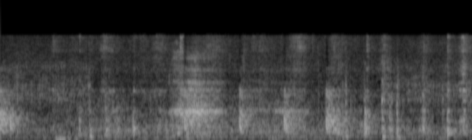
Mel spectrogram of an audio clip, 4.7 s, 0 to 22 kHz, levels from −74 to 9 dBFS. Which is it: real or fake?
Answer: real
